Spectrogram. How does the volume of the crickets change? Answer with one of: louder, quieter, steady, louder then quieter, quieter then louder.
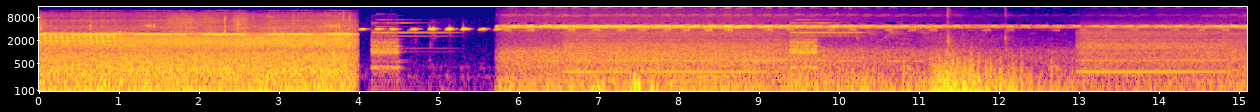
quieter.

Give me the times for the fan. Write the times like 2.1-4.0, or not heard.
6.5-15.0.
